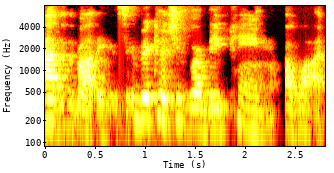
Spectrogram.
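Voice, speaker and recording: At a moderate pace, a woman talks in a Southern US accent. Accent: US South. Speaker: physician. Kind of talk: health talk show. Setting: online meeting.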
